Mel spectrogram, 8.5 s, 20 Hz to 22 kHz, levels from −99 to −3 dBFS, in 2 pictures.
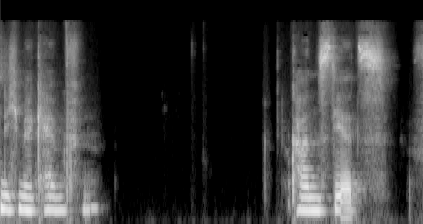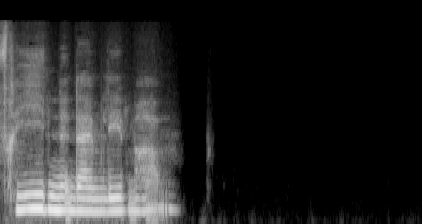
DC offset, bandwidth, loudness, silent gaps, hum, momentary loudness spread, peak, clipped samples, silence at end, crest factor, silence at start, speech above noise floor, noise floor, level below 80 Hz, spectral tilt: under 0.1%; 15.5 kHz; -18 LUFS; none; none; 16 LU; -4 dBFS; under 0.1%; 2.45 s; 18 dB; 0 s; 71 dB; -89 dBFS; -56 dBFS; -4 dB/octave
